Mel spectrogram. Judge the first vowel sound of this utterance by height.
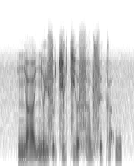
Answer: low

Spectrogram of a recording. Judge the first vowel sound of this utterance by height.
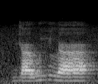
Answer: low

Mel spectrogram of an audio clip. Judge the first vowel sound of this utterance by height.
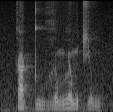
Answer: low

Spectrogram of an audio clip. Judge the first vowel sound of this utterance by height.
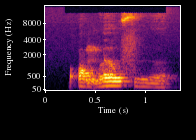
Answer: mid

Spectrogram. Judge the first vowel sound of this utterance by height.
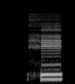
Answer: mid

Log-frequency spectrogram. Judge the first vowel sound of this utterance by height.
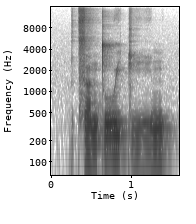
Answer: low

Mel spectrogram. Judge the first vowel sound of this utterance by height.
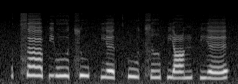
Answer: low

